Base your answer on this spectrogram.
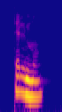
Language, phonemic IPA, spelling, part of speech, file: French, /tɛl.mɑ̃/, tellement, adverb, Fr-tellement.ogg
- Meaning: 1. so; so much; very 2. so much (singular); so many (plural) 3. so much (gives a reason for the preceding statement)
